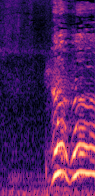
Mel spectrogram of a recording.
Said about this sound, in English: How'd you guys get an earthling dog on this planet? We adopt them from time to time.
